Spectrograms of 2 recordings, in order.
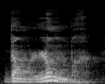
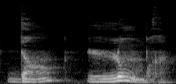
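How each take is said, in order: First: Dans l'ombre said at normal speed; French at normal pace; natural demo. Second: Dans l'ombre drawn out with a short, brief br at the end; slow teaching model; slow demo. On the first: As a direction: say dans l'ombre as in real speech. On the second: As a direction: spell Dans l'ombre out slowly. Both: Shown as a demonstration. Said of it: "You say".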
